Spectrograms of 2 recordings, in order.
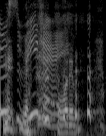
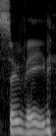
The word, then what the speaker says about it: sous vide: What's sous vide? How's it pronounced? Sous vide.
